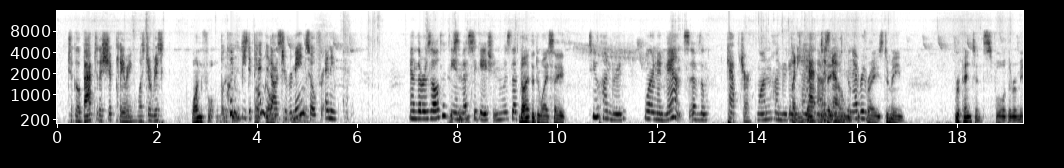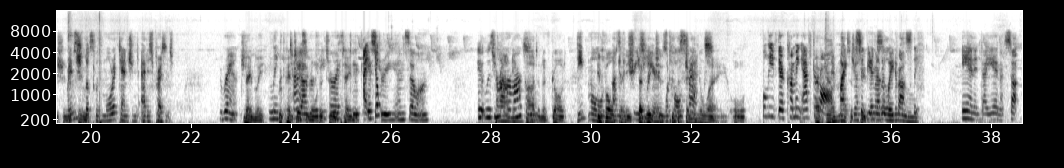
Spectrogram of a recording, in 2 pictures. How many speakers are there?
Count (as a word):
four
